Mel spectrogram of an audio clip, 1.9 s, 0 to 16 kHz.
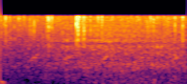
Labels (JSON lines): {"label": "biophony", "recorder": "SoundTrap 500"}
